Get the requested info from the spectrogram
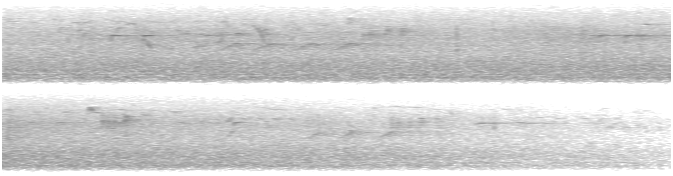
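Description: Faint outdoor ambience: a steady hiss with birds calling in short chirps and whistles, fading out near the end.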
